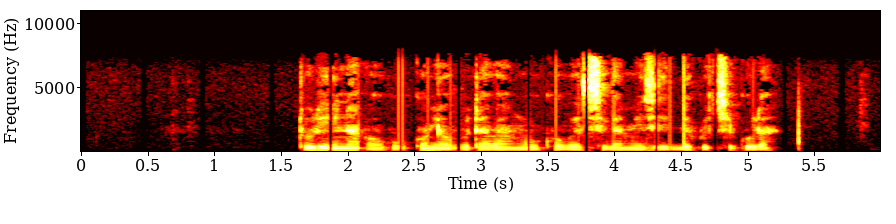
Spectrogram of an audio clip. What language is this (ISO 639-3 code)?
lug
